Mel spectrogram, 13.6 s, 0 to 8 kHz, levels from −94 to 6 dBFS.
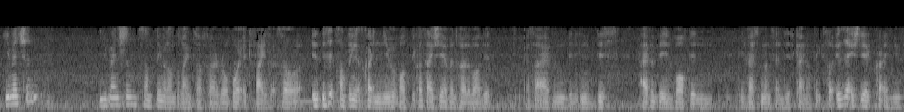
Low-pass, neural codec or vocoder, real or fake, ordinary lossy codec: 7.2 kHz; none; real; AAC, 16 kbps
